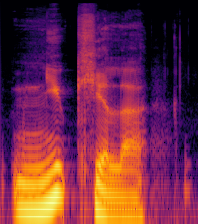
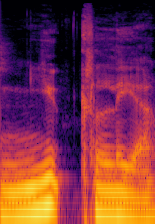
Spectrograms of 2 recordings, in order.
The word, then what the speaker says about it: nuclear: B and also with nucular uh whereas the word actually is nuclear with an L after the C you know um so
